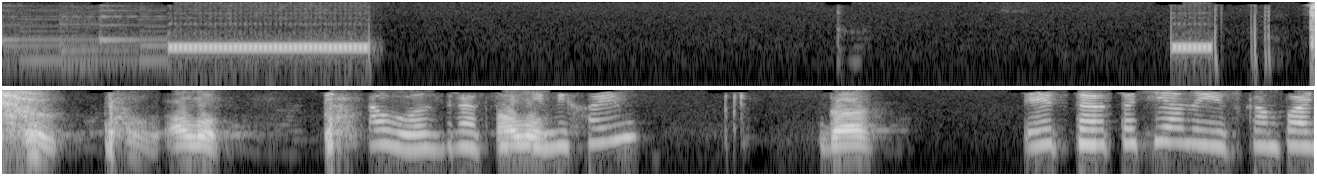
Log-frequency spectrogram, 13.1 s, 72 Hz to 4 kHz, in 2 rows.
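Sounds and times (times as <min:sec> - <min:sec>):
steady telephone line tone during call transfer to an extension: 0:00.8 - 0:01.9, 0:05.8 - 0:06.1
telephone line short beeps during call transfer: 0:00.8 - 0:01.9
speech: 0:07.4 - 0:07.8, 0:08.4 - 0:09.8, 0:10.7 - 0:11.0, 0:11.7 - 0:13.1.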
